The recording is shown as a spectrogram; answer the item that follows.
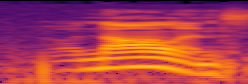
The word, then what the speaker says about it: New Orleans: It depends where you're from, I guess. I say New Orleans, and maybe that's an Oregon thing. I said New Orleans. New Orleans. I've heard New Orleans. Nolans. New Orleans.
